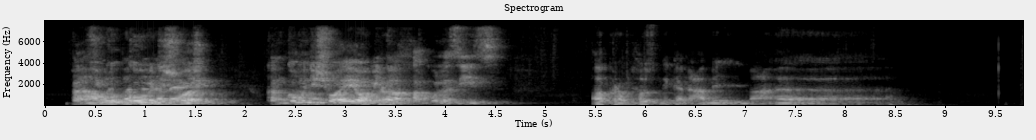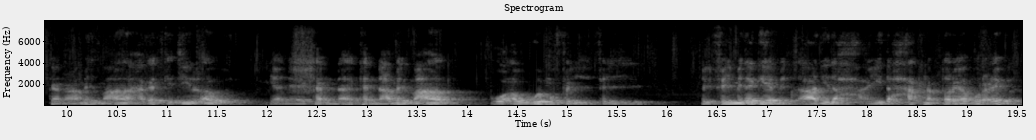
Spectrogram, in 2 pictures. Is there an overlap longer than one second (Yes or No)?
Yes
